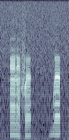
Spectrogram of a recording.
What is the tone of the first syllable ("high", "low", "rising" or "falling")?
high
